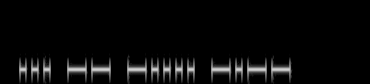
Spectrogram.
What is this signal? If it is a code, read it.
Morse code, heard as a keyed tone, about 20 wpm, 700 Hz. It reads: SM6Y
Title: DXCC-100 Call Signs - 4 Characters - Repeated 3x - 20wpm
